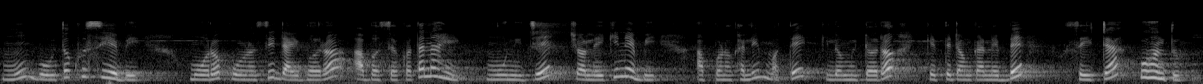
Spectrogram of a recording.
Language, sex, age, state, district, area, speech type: Odia, female, 18-30, Odisha, Jajpur, rural, spontaneous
